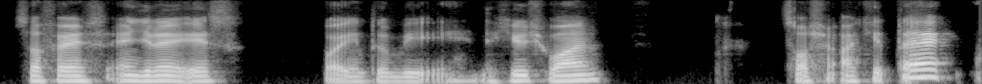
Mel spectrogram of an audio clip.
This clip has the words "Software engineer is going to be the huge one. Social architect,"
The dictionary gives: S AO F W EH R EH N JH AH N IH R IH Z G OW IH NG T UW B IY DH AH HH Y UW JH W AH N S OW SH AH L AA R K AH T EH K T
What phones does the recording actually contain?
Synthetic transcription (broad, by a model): S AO F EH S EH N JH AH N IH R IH S G OW IH NG T UW B IY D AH HH Y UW CH W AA N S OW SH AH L AA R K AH T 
